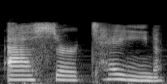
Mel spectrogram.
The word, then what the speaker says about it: ascertain: 这个单词的话叫做 ascertain。当然的，certain 那个单词都会写，对不对？前面呢加一个 as，读音变了 ascertain certain ascertain ascertain ascertain as 加上 certain 那个单词 ascertain ascertain ascertain 动词表示搞清楚确定查明确定查明 ascertain ascertain 例句我希望你去确认一下损坏的程度。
